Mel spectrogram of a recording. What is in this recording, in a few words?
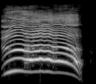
hit fr; Cookie Run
